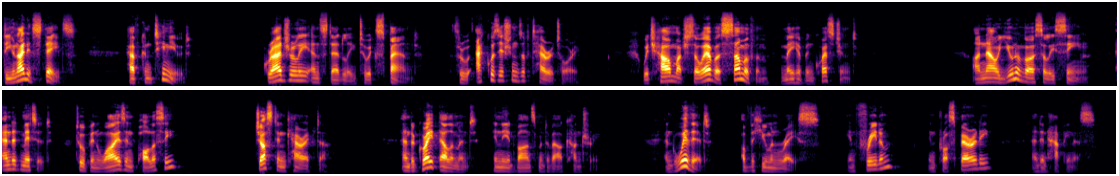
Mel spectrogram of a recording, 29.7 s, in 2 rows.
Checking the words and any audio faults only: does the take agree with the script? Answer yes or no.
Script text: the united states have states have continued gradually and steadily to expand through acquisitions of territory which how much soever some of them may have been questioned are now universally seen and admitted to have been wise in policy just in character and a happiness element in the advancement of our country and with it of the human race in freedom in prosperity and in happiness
no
